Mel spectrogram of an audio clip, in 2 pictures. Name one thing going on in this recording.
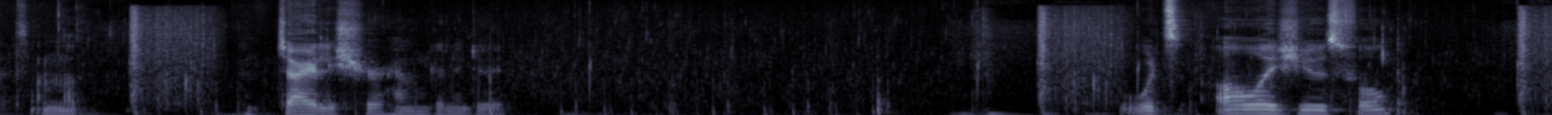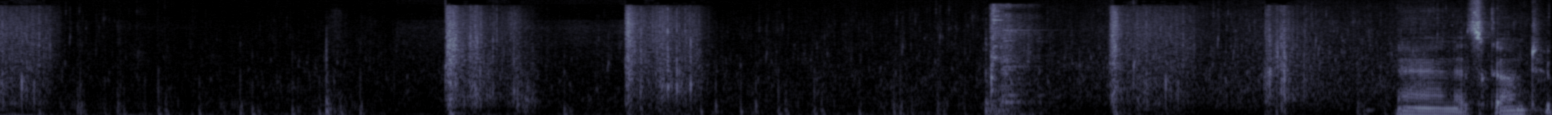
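An axe hacks at leafy branches in short, repeated bursts of rustling.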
